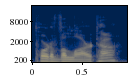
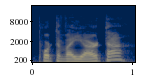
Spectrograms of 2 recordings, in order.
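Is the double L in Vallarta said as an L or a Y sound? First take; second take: L; Y. First: The double L is said as an L sound. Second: The double L is said as a Y sound. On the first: The speaker calls it wrong. "instead of" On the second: The speaker calls it right. "in Spanish it's"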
